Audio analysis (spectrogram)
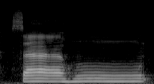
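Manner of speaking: "سهون" slowly with a stretched oo; long oo vowel. Shown as a demonstration. Teacher shows damma before waw, long oo. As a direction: draw out the oo in "سهون".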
